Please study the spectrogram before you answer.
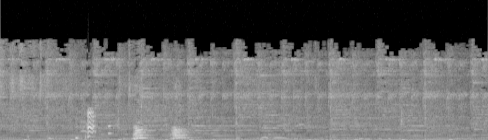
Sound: child laughs; dog barking

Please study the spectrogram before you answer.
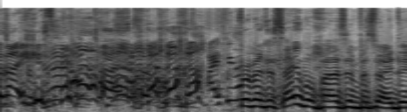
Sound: laughter

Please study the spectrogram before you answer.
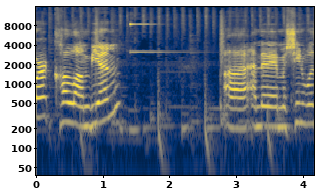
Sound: bell dings

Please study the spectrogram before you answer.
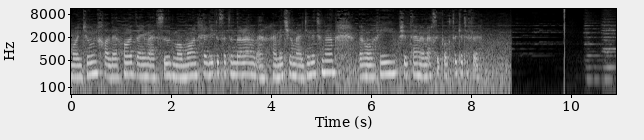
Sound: non-english speech

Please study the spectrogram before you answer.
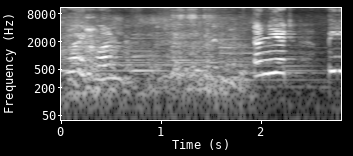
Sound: laughter

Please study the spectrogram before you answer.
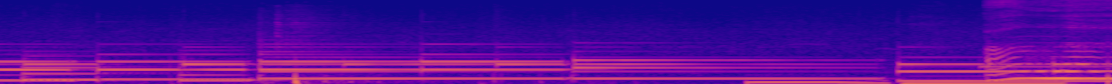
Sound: metal rattling

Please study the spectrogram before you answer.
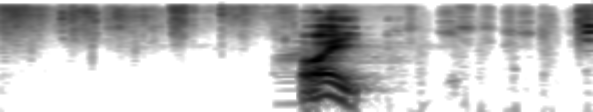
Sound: mole eating

